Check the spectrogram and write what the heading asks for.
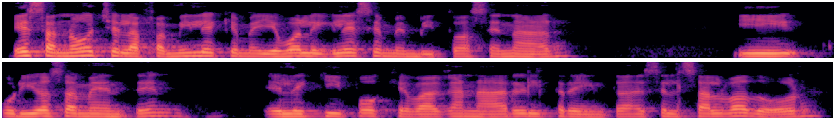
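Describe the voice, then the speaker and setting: A male pastor preaches a testimony sermon, with a voice pitched a little above the usual man's. He tells his story with emphasis, calls his listeners brothers, and doubles back on phrases to stress them. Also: fairly even intonation, normal speed, darkish tone, lo-fi sound. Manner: repeats and restarts phrases for emphasis.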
